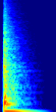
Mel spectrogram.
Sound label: bass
